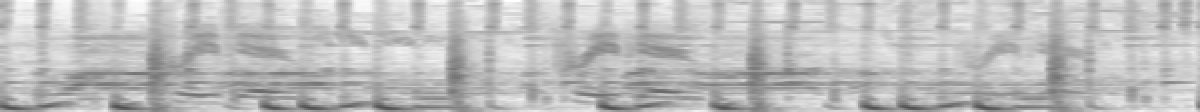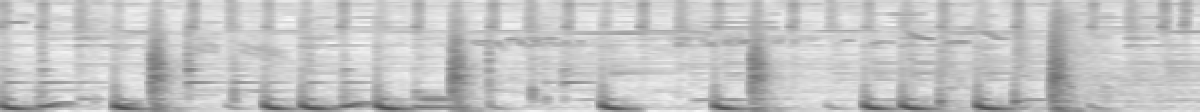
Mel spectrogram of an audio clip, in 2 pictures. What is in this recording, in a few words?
fertile land loop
